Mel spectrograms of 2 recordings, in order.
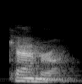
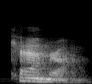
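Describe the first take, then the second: Both takes have the same delivery.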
